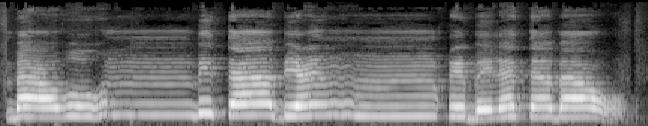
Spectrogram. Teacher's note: ബഅ്ദുഹും ബിതാബിഇൻ ഖിബ്ലത ബഅദ് അണിൻ്റെ മഖ്റജ് ശ്രദ്ധിക്കുക കേട്ടോ. വസത്തുൽ ഹൽക്ക് തൊണ്ടയുടെ മധ്യഭാഗം സൗണ്ടിനെ ഹംസയുടെ സൗണ്ടായി പോവാതെ നോക്കുക. അയിനിന് കെസ്ര തെൻവീനാണ് വന്നിട്ടുള്ളത്.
